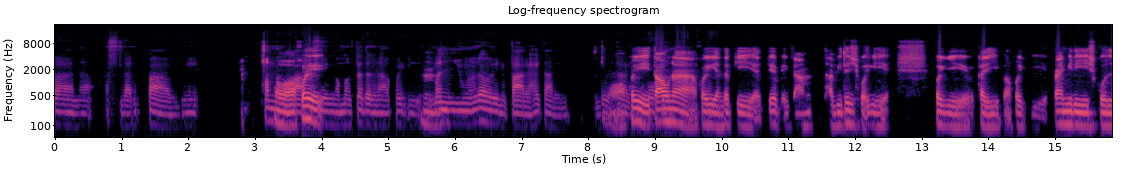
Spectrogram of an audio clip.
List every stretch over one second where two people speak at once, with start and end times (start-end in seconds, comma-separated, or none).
8.3-10.1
